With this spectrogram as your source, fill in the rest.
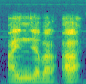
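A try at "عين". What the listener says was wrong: না, প্রথমটা হচ্ছে হামজা।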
